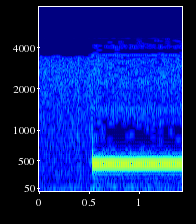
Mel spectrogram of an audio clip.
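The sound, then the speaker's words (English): A telephone ringing tone, from a phone ringing in a building, sounds over a faint, hissy phone line: after a brief pause, a single steady electronic tone starts and holds loud and unbroken to the end. “That's the sound of a phone ringing in a building that's probably covered with lava right now.”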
